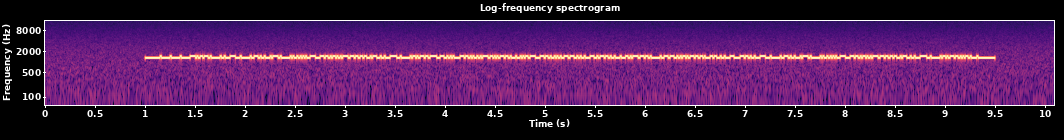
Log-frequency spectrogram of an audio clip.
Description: RTTY (75 baud, 170 Hz shift), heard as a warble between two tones, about 1440 Hz centre. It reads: 9A3FYO DE LZ5D TNX FER QSO JAN, 73 AND GL. 9A3FYO DE LZ5D SK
